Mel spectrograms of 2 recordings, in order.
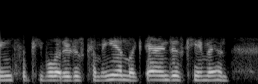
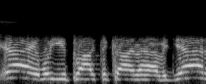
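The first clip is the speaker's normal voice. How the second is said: mock Boston accent with dropped r's; 3 semitones higher than usual. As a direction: imitate a stock Boston accent. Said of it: "No, that's Boston".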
